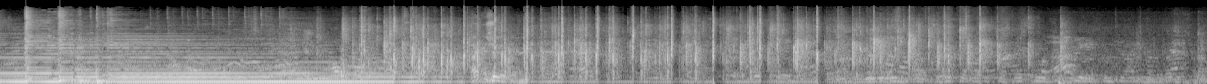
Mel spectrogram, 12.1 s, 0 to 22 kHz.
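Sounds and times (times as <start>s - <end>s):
low hum from speakers: 1.6s - 12.0s
sparse applause: 3.1s - 10.8s.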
